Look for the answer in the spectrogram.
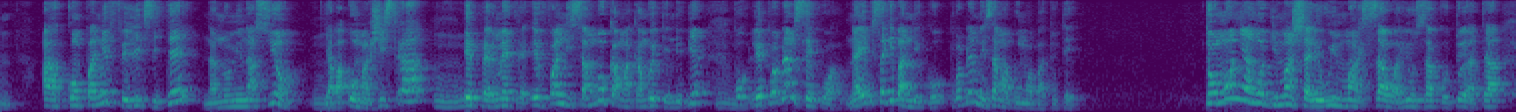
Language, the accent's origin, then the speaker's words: French; Équateur, DR Congo; Je suis de l'Équateur, tribu Mongo.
